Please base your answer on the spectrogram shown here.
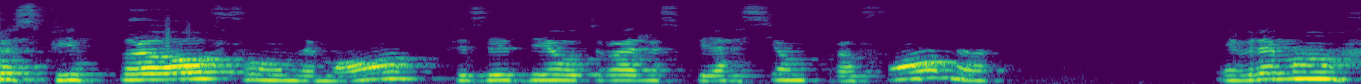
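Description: A woman from Mexico, speaking as a guest who gently explains and guides. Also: on the high side. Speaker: guest, self-questioning workshop leader. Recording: roomy echo.

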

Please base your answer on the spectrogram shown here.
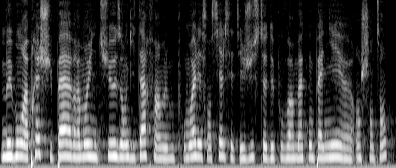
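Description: Soft-toned young woman, hesitant. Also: medium pitch, level tone, a little fast, smooth. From Germany. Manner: hesitant, many fillers, laughs easily. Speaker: singer in a folk duo. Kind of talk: casual radio interview.

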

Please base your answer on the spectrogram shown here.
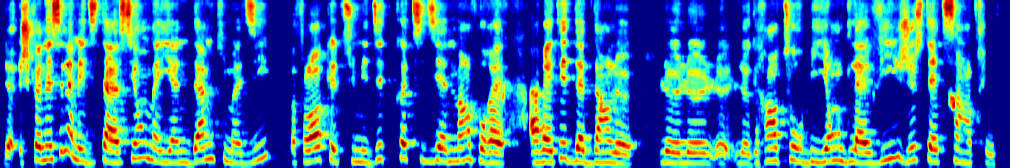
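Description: A woman in her forties with a Québécois French accent, speaking in a somewhat high voice. She tells a long personal story in a chatty, rambling way, full of restarts. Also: moderate pace, hardly any pauses, darkish tone. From Quebec. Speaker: guest, music teacher. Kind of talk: casual storytelling on a live show.

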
